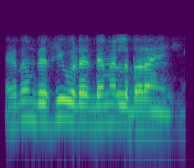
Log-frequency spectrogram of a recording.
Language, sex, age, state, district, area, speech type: Bengali, male, 45-60, West Bengal, Purulia, urban, conversation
